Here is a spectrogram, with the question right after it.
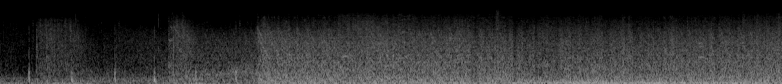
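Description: Resistance: Fall of Man gunfire. A few scattered shots give way to a dense, continuous roar of rapid weapon fire and blasts that stays loud throughout.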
